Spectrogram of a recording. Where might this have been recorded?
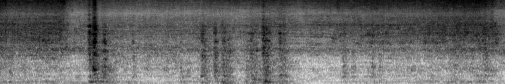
in a kitchen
